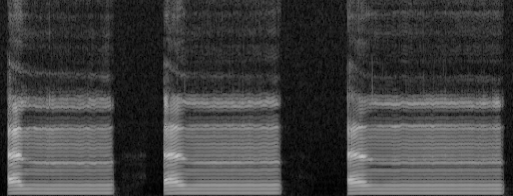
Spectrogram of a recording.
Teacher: diliniz üst dişlerinizin iç kısmına değmek üzereyken boşluk olacak şekilde sesini okumaya çalışmamız gerekiyor şimdi okuyalım en en en Evet bu şekilde nun harfini gizliyoruz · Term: ihfa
